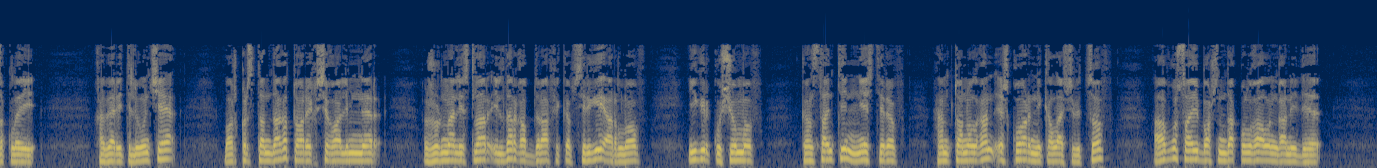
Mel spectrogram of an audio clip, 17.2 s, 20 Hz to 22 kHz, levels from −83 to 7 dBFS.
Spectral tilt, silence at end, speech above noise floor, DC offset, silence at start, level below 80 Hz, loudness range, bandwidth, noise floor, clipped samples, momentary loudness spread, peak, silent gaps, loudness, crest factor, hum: -6.5 dB/octave; 0.7 s; 39 dB; under 0.1%; 0 s; -44 dBFS; 1 LU; 8.8 kHz; -51 dBFS; under 0.1%; 7 LU; 0 dBFS; none; -13 LUFS; 14 dB; none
